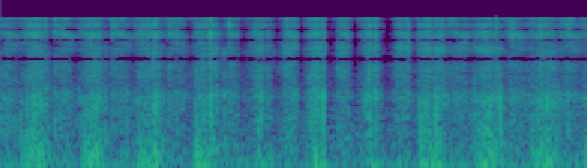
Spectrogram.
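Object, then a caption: Looped carpet pile. Short nails scratch the pile of a beige looped carpet in repeated back-and-forth strokes at a loose, fairly steady rhythm. Each stroke is a soft, dull, low-heavy rubbing scrape with a faint bright crackle of fibers and almost no ring after it.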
